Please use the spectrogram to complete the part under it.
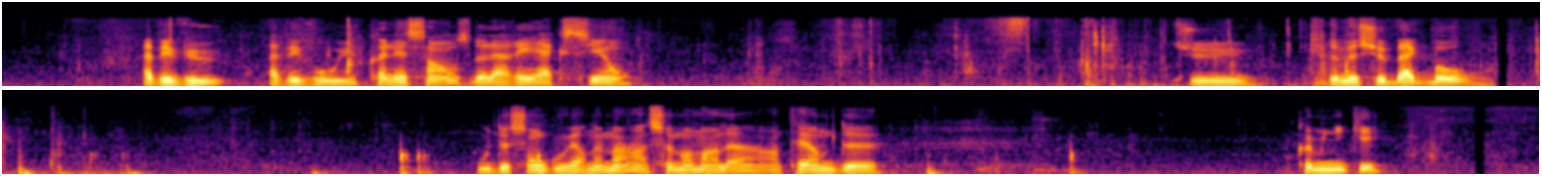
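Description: A middle-aged man speaks formally into a microphone, in bursts with pauses.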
